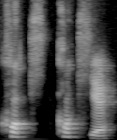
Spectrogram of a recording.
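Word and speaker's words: koekje: Pronounced kokje. And it means little.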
